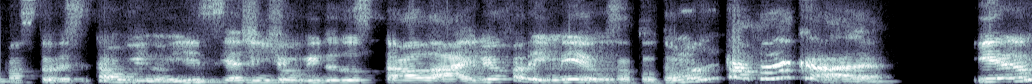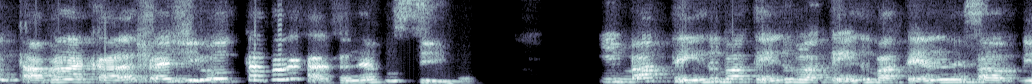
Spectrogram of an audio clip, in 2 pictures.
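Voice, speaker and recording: A young woman with a Brazilian accent giving an emotional personal testimony in church, repeating phrases for emphasis. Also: medium pitch. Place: church hall. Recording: roomy, from a distant mic.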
